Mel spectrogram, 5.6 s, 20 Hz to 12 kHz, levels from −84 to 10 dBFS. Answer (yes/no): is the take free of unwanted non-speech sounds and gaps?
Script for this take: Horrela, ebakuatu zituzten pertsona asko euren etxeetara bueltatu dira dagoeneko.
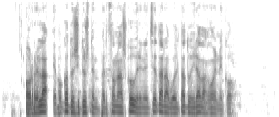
yes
